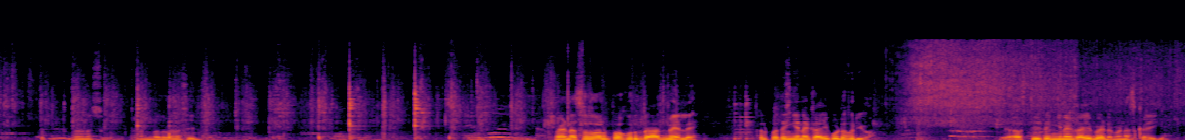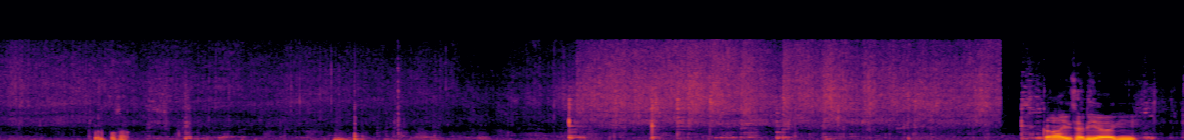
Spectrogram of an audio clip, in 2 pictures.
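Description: A wooden spatula scrapes against a metal wok.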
